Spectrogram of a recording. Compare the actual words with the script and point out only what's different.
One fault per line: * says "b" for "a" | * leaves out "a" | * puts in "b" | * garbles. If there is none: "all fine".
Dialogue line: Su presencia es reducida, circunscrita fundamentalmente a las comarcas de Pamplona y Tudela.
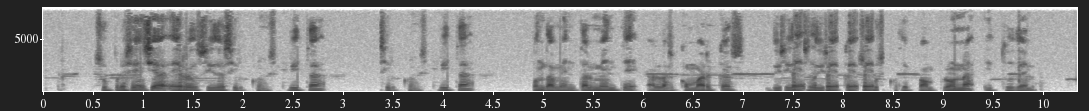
* puts in "circunscrita"
* garbles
